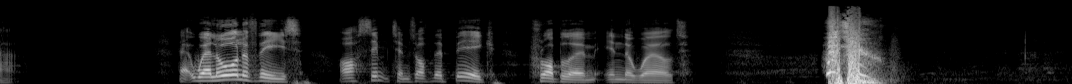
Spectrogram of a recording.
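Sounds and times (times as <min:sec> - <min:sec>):
speech: 0:01.8 - 0:07.0, 0:08.2 - 0:09.0
loud sneeze: 0:08.2 - 0:09.1.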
